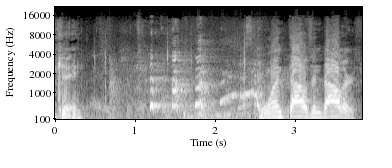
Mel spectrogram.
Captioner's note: girl laughing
